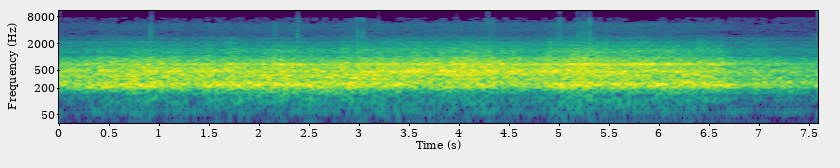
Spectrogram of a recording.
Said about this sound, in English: What's that? It's the L. Goes right past the window. Shakes the whole building.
